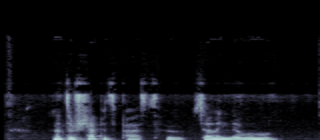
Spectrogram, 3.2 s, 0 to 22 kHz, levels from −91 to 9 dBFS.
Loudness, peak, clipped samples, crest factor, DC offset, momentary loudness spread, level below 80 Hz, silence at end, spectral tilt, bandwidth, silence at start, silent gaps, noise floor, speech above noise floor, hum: -16 LUFS; 0 dBFS; under 0.1%; 16 dB; under 0.1%; 11 LU; -50 dBFS; 0.45 s; -5.5 dB/octave; 9.6 kHz; 0.5 s; none; -50 dBFS; 35 dB; none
